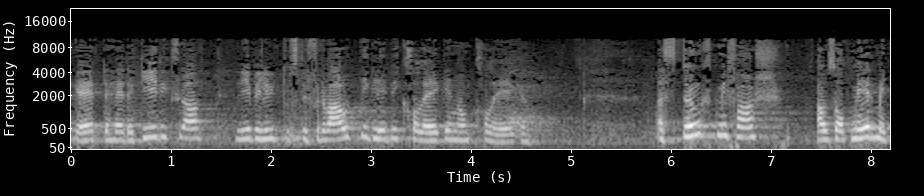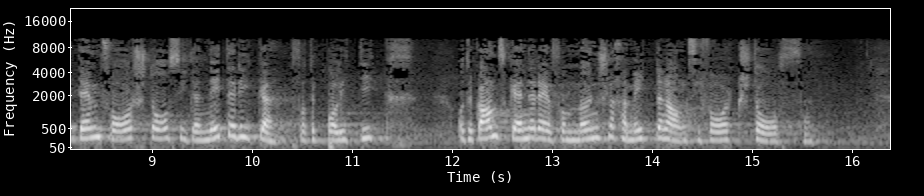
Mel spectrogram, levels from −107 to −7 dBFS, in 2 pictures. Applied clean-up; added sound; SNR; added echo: none; none; none; none.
